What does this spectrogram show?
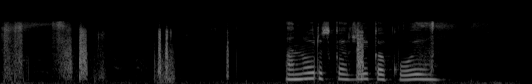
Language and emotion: Russian, neutral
